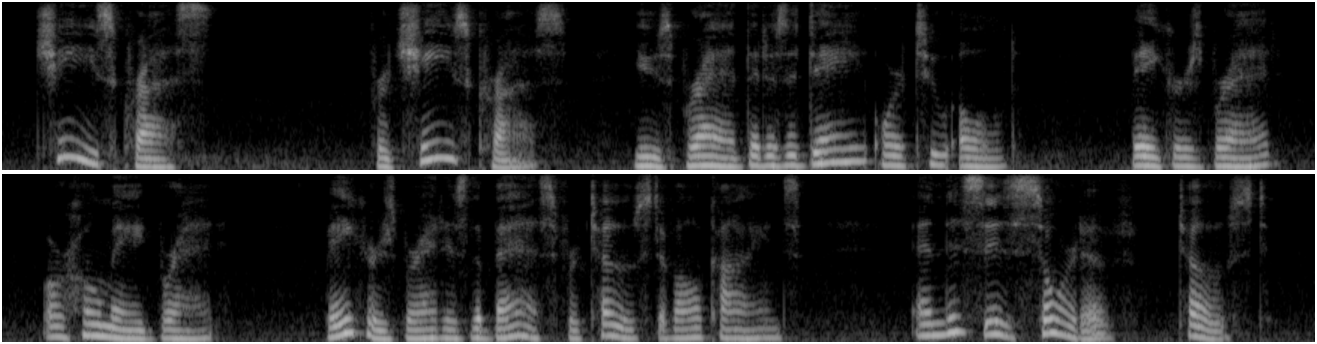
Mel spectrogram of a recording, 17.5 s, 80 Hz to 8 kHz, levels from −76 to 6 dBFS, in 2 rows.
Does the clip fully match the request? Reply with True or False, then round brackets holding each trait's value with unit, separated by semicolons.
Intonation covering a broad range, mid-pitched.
False (4.3 semitones; 160 Hz)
